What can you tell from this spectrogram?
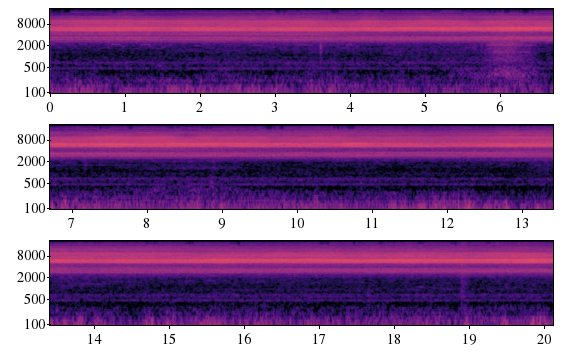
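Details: Cicadas in summer keep up a constant high electric drone across the whole stretch, a brief broad rushing swell around six seconds, and low rumbling noise beneath.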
